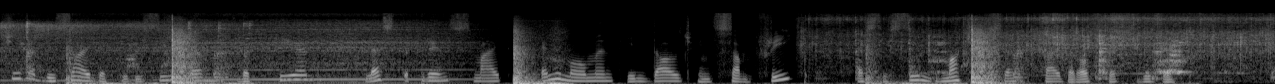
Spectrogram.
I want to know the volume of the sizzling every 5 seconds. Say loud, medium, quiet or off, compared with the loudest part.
medium, medium, loud.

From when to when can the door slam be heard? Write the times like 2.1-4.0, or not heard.
0.7-2.5, 5.1-5.8, 8.7-10.2.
